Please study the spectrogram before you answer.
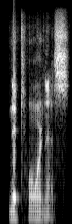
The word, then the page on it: notornis: American English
